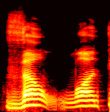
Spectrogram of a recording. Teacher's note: When reciting the word ذَرَّةٍ, the Ra mushaddada will be pronounced full mouth, or in other words, both Ra in the Ra mushaddada will be pronounced full mouth. However, care should be taken to ensure that the Dal before the Ra mushaddada is not pronounced full mouth and changed into Va.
